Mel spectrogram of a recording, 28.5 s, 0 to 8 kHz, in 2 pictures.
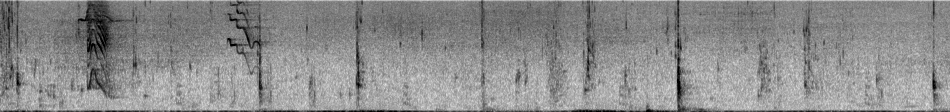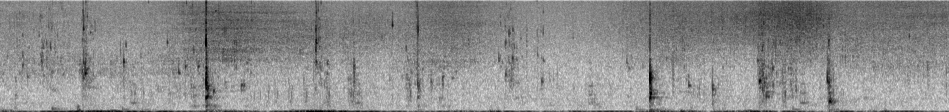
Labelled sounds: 1.1	2.0	killer whale, southern Alaska resident, 0.28 to 8.0 kHz
3.3	4.1	killer whale, southern Alaska resident, 0.60 to 8.0 kHz

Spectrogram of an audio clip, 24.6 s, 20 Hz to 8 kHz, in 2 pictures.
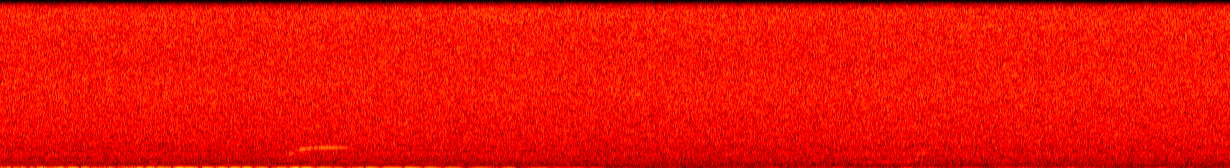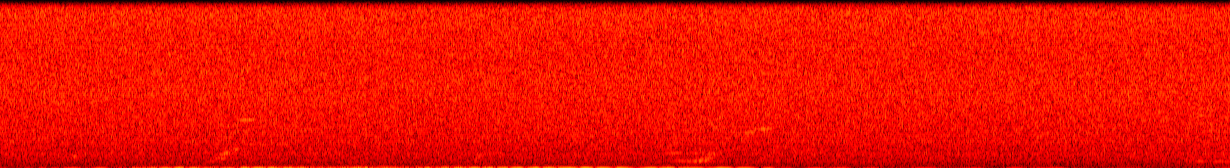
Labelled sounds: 3.0	3.5	humpback whale, 0.86 to 1.2 kHz

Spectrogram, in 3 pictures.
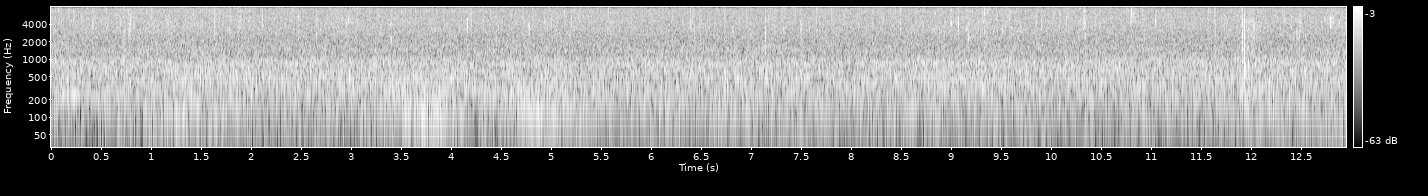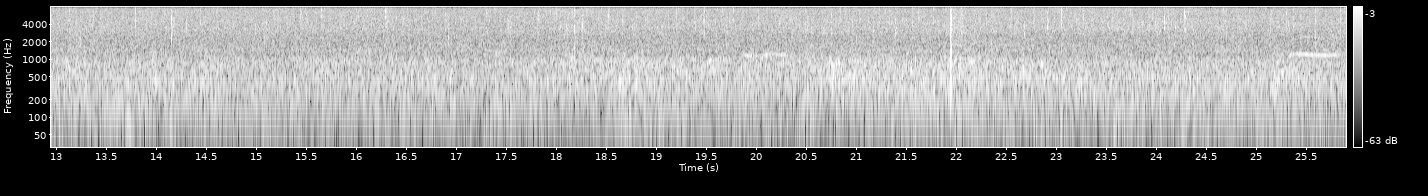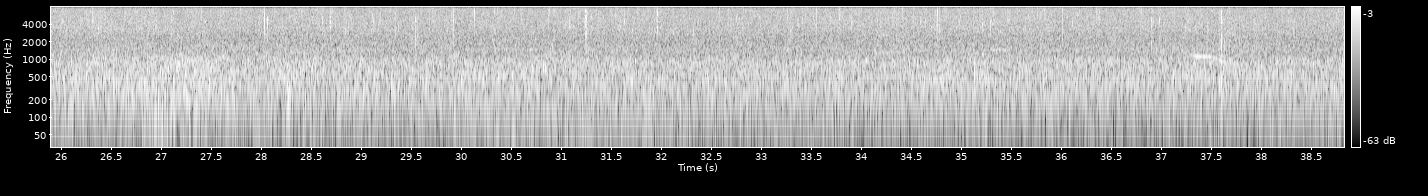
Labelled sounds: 19.8	20.4	humpback whale, 1.0 to 1.3 kHz
25.3	25.8	humpback whale, 1.1 to 1.3 kHz
37.3	37.6	humpback whale, 0.97 to 1.2 kHz

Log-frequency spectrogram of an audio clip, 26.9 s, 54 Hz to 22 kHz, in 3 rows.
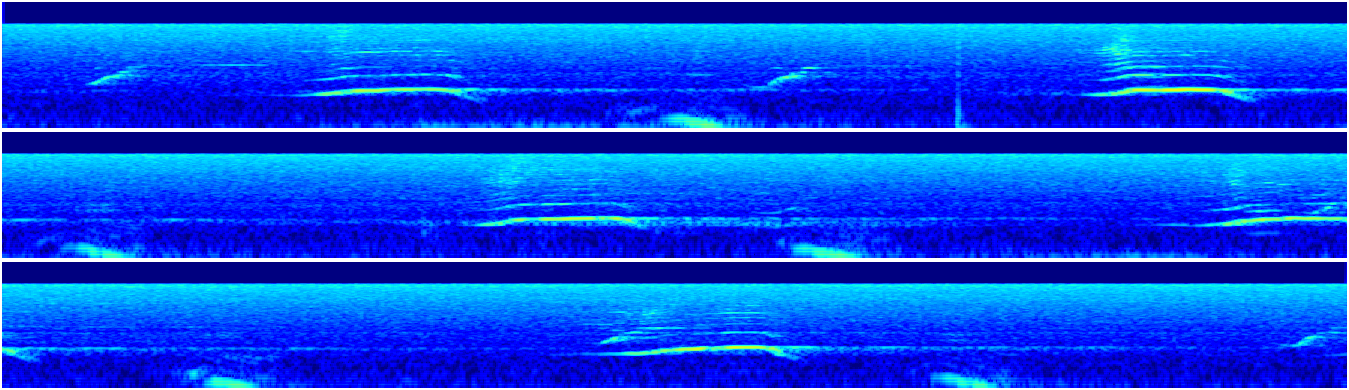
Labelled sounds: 0.8	1.7	humpback whale, 0.80 to 1.2 kHz
2.2	2.8	humpback whale, 0.86 to 2.1 kHz
7.4	7.8	humpback whale, 0.80 to 1.1 kHz
22.2	23.1	humpback whale, 0.80 to 2.0 kHz

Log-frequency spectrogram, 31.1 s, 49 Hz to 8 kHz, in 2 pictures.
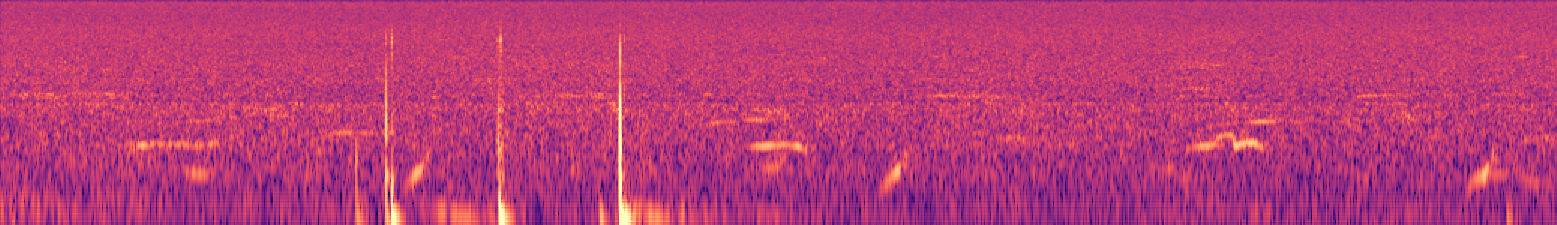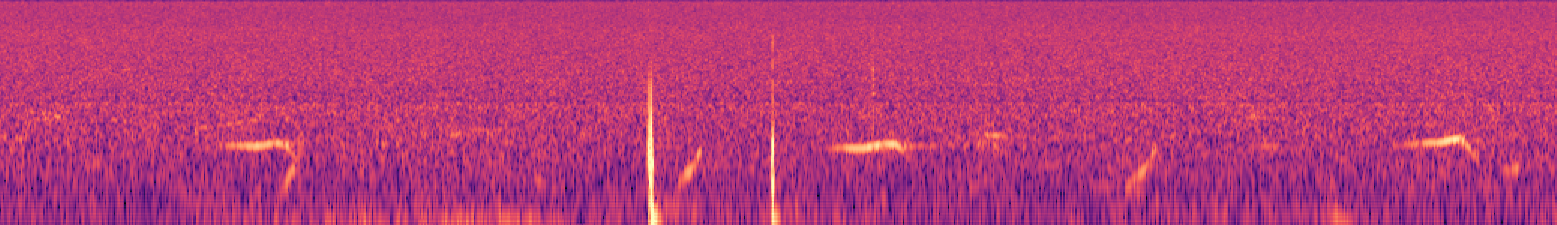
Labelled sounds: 9.3	9.6	humpback whale, 0.86 to 0.96 kHz

